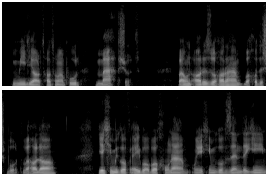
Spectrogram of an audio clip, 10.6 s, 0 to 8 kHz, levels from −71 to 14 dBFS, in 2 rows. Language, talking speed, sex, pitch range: Persian, 140 wpm, male, 100-115 Hz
